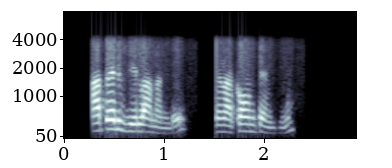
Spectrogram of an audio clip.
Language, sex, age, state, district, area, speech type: Telugu, male, 30-45, Andhra Pradesh, Anantapur, urban, conversation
